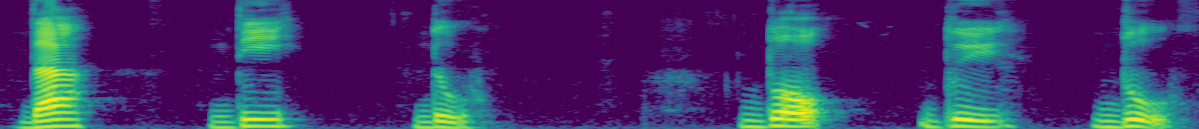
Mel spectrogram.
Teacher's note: Dod is also from mustalia letters, so you have to read with thicker voice as I read.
